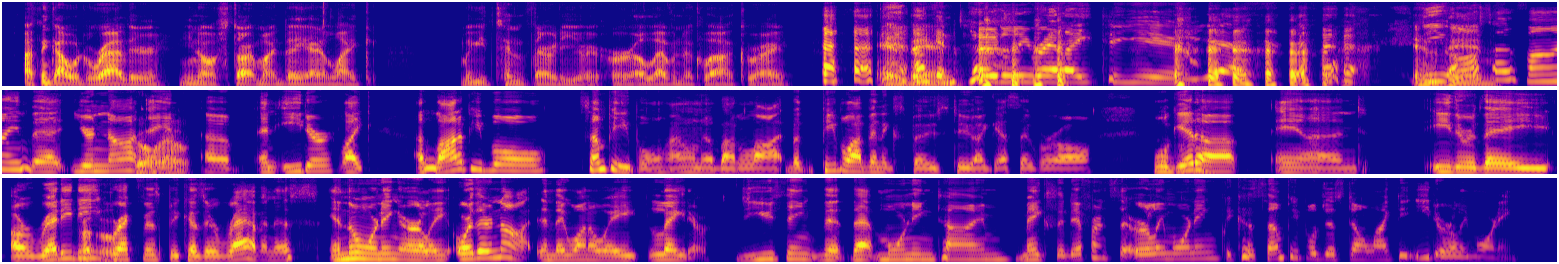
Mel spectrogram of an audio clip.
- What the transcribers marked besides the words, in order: tapping; laugh; chuckle; laugh; laughing while speaking: "and"
- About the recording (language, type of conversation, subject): English, unstructured, How do your daily routines change depending on whether you prefer mornings or nights?
- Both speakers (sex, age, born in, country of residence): female, 60-64, United States, United States; male, 30-34, United States, United States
